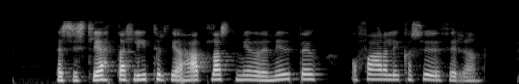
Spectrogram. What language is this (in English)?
Icelandic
